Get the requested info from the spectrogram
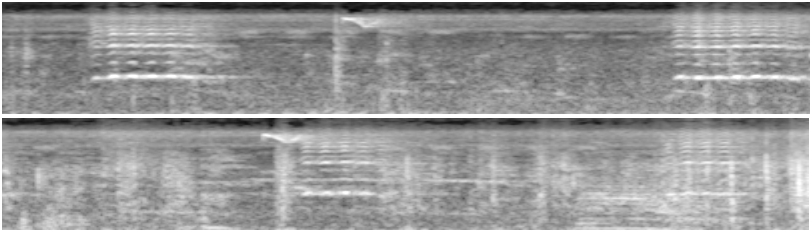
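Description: An animal calling four times, each call a short, high, wavering cry about half a second long, evenly spread across the few seconds. Faint high chirps sound in between.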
